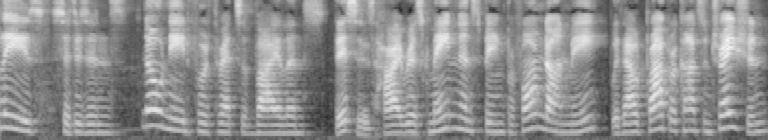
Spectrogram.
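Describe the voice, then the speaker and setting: A put-on character voice. It runs on with hardly any pauses. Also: female-sounding voice, medium pitch for a woman, moderate pace, very clean recording, silent background. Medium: audio drama. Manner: formal, polite.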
